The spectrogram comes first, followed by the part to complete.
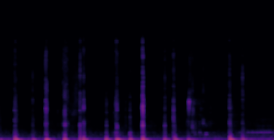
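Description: Computer keyboard typing: a quick run of keystrokes.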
